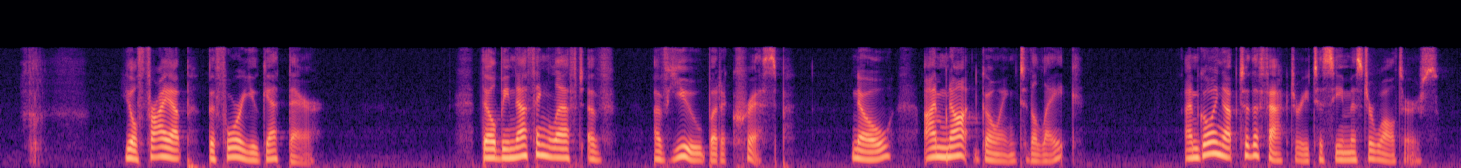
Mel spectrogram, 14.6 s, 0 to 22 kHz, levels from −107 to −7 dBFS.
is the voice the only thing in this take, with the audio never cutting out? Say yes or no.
no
